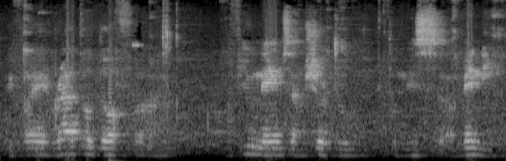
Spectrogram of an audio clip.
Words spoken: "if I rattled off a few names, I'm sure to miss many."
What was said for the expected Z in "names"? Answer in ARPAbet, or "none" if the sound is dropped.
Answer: S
